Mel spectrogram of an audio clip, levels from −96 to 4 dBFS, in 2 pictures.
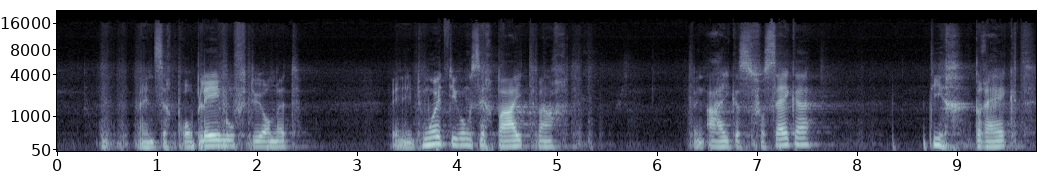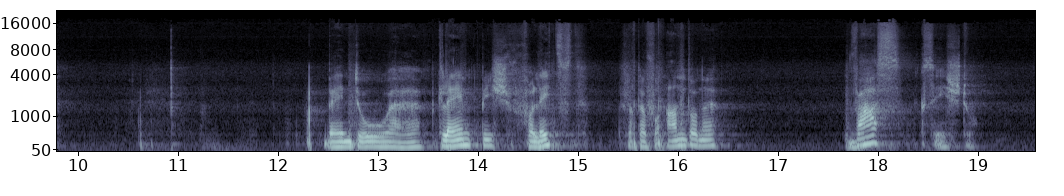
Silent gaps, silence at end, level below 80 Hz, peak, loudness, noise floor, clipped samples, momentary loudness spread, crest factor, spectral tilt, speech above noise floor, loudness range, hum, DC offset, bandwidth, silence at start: none; 0.6 s; -58 dBFS; -2 dBFS; -25 LUFS; -63 dBFS; under 0.1%; 19 LU; 24 dB; -6 dB/octave; 38 dB; 6 LU; none; under 0.1%; 17 kHz; 0.4 s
